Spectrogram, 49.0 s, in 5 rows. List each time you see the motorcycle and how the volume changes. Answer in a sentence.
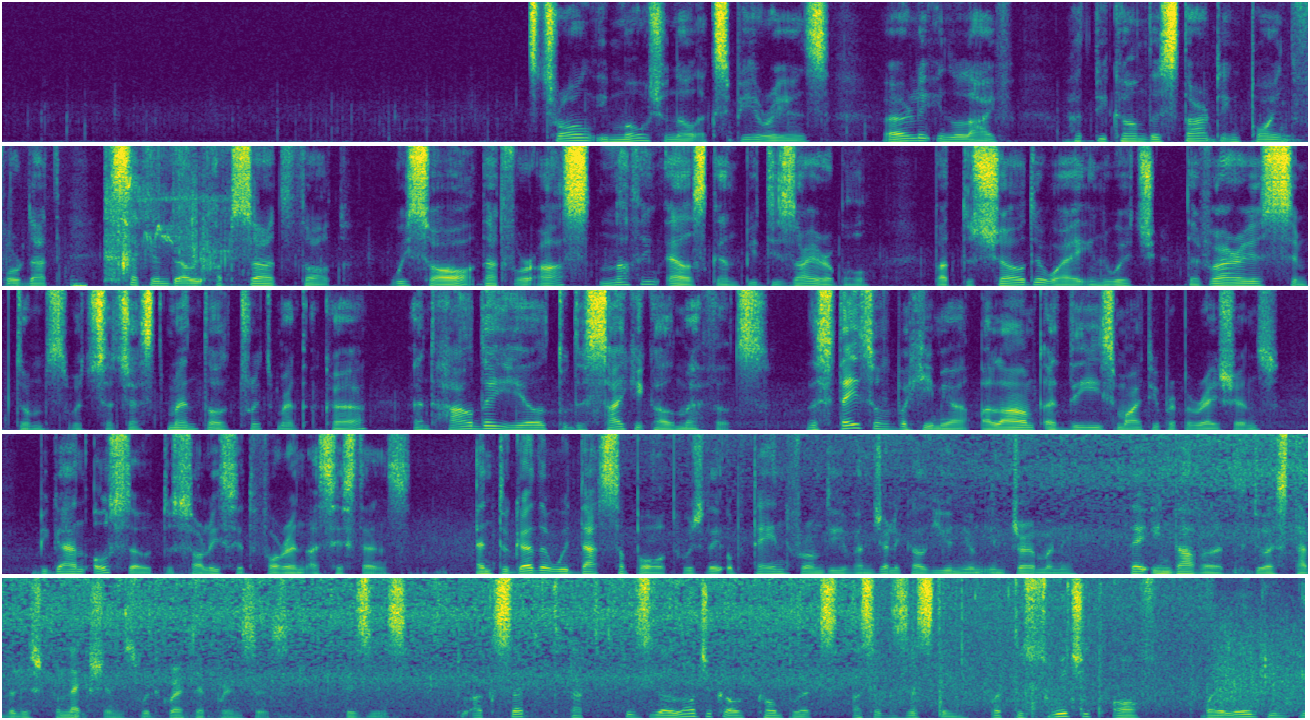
The motorcycle can't be heard in this clip.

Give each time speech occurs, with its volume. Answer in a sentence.
You can hear the speech from 4.0 to 48.9 s, at a steady volume.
